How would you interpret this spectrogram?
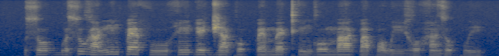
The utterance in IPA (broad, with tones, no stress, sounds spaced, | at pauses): s oː˨ ɡ͡b ʊ˨ s u˦ ɣ a˨ ŋ ĩ˦ k͡p ɛ˦ f uː˨ h ĩ˦ ɗ e˦ d͡ʒ a˦ k o˨ k͡p ɛ˨ m ɛ˦ kʰ ĩ˨ ɡ oː˦ m aː˦ k͡p a˨ p ɔ˨ w iː˨ ɣ o˨ h ã˨ z o˦ kʷ i˨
